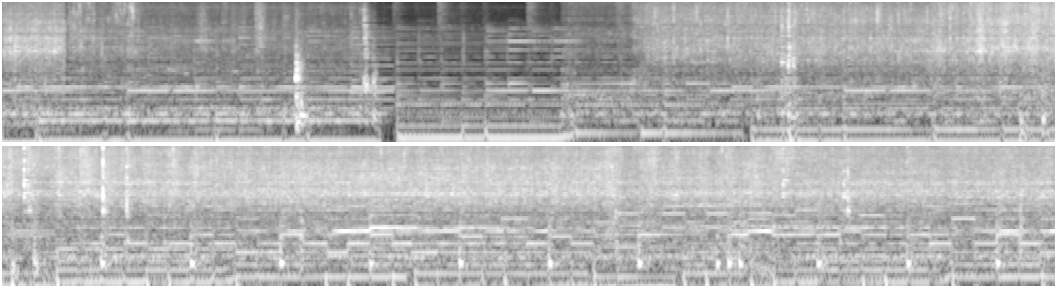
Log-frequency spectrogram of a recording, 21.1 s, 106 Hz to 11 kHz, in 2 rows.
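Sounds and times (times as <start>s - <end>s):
meat sizzling in a pan: 0.0s - 1.4s, 6.3s - 21.0s.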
